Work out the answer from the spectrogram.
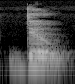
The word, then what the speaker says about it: dough: его уже встречали и произносится оно до очень похожее на него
